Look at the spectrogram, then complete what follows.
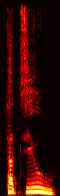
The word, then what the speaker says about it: Tadziu: kind of howl, and a long-drawn ooh sound at the end, and that's the way Tadzio's name in German goes, apparently, or in Polish, Tadziu.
